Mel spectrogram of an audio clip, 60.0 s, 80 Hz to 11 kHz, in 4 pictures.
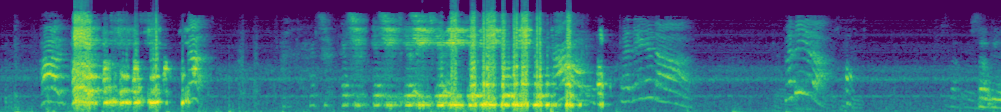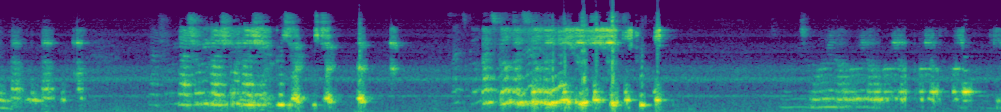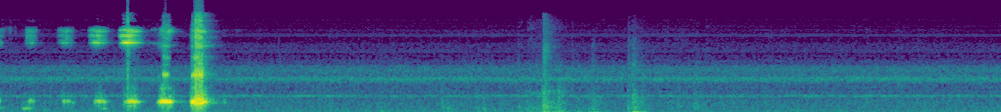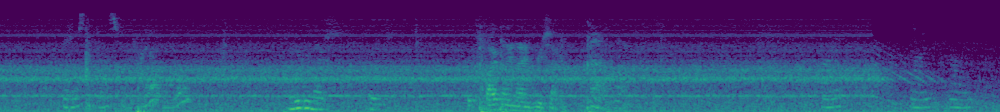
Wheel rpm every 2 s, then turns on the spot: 0, 0, 0, 0, 0, 0, 0, 0, 0, 0, 0, 0, 0, 0, 0, 0, 0, 0, 0, 0, 0, 0, 0, 0, 0, 0, 0, 0, 0, 0.
none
